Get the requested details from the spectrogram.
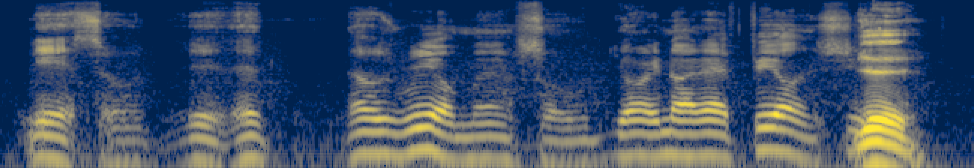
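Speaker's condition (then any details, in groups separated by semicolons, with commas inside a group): Traumatic brain injury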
